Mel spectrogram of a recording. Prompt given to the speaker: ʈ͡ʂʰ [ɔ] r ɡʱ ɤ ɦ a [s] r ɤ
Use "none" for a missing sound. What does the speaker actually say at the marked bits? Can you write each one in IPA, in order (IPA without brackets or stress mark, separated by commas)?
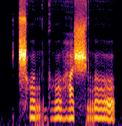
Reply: ɤ, ʃ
